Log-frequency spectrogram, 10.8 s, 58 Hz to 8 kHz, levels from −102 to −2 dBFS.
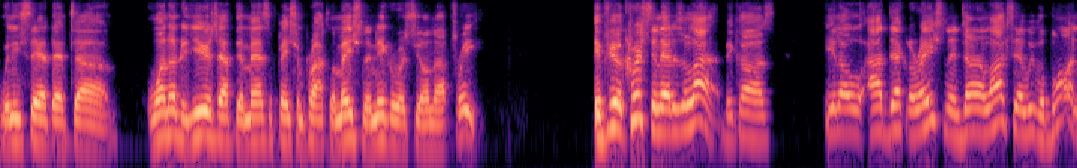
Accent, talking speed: American, 205 wpm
